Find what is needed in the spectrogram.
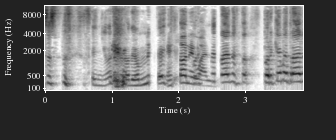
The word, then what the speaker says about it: Stonewall: Estamos en, Chile y no puede pronunciarlo como queráis, pero se llama Stonewall, como muro de piedra. – Eso, pues Stonewall. Pues, de última, no es Stonen, es Stone, Stonewall.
